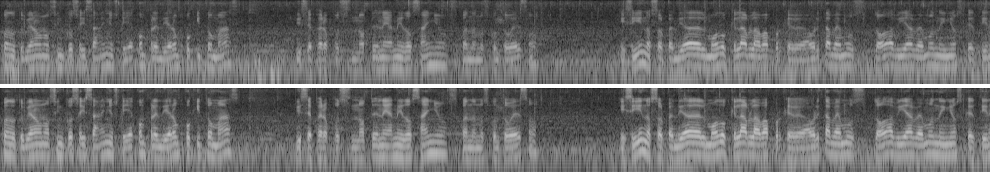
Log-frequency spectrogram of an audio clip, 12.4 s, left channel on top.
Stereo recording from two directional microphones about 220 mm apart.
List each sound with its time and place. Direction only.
0.0 s speech: 60° right (ahead or behind)
7.7 s speech: 55° right (ahead or behind)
